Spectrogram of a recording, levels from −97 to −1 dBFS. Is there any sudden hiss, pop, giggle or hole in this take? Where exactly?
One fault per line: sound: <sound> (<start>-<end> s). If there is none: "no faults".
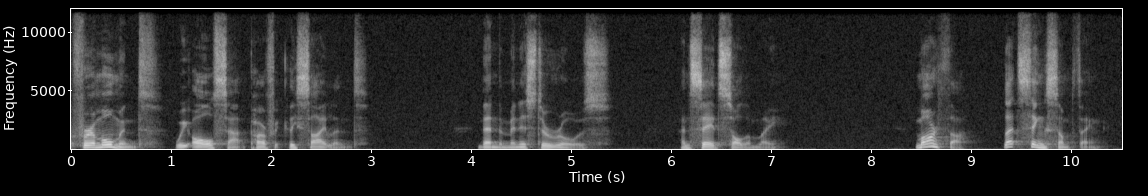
no faults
